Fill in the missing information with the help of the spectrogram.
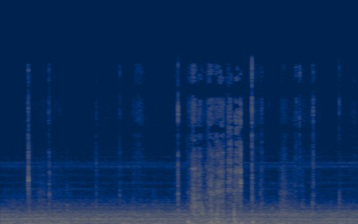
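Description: Faint rustle and rub of paper photobook pages being turned and smoothed by hand. The loudest rustle comes about three seconds in, with a few light taps around it.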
